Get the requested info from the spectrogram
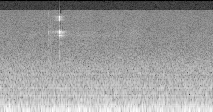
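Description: A single computer mouse click about half a second in, choosing a menu item, over near-silent room tone.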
